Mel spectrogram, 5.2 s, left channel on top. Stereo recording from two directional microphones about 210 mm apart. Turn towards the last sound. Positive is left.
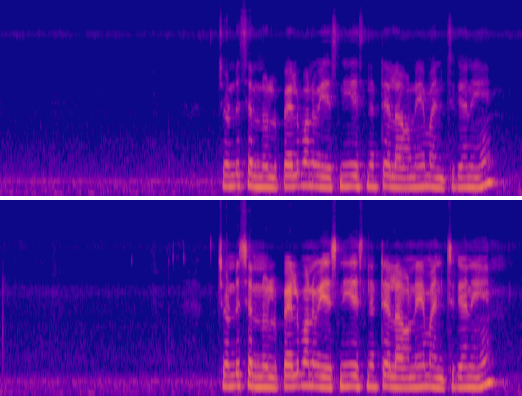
turn(degrees=-5)  # may be behind; listen again after turning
